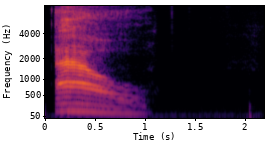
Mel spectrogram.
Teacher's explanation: Sound which starts in the position ah and moves to the position of oo.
